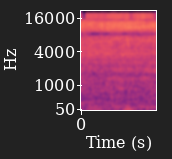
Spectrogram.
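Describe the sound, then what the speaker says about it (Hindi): Cumin, onion and tomato sizzle in hot oil for a pasta tempering, a brief, steady, close hiss of frying with no voices. "मैंने अभी इसमें छोंक लगाया है और ऑयल डाला, फिर जीरा, फिर प्याज और फिर टमाटर।"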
